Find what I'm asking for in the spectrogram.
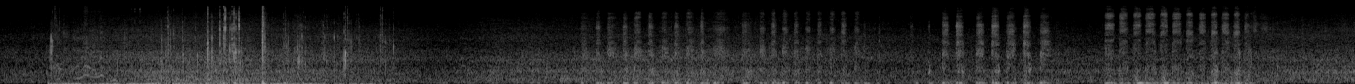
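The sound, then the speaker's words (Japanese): Scratchy pencil strokes come from drawing a sketch in a sketchbook while seated on a rocky shore. Rapid scraping arrives in several bursts of quick strokes with short pauses, over a steady wash of surf and wind. “ここに腰掛けていつもスケッチをそうだスケッチブック”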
